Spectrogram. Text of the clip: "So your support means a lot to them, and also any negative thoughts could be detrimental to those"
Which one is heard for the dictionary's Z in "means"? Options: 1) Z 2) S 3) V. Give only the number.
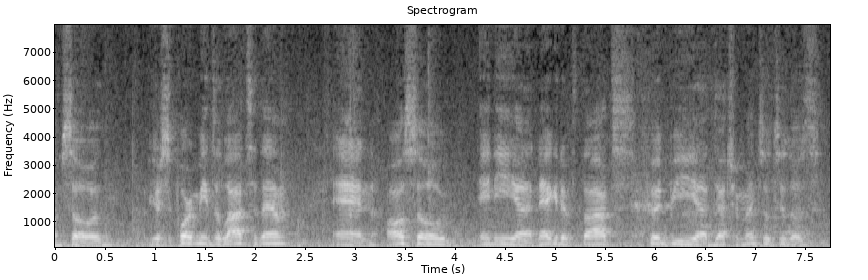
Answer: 1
